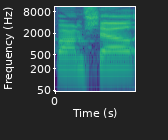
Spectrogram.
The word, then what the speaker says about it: Bombchel: You can follow us on Instagram at Shop Bombshell. It's spelled CHEL, not SHELL. CHEL. SHOPBOMBCHEL. Shop Bombshell.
